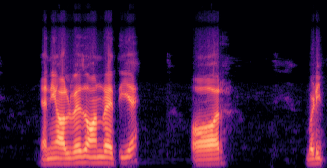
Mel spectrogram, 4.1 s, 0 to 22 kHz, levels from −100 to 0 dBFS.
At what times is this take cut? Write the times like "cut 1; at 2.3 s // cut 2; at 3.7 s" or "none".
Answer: none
